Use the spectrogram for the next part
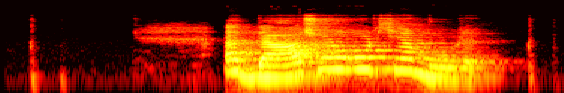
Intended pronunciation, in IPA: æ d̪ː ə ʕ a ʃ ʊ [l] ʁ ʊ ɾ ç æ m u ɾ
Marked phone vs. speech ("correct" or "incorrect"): incorrect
